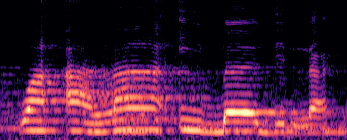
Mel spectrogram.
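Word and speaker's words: وَعَلَى عِبَادِ اللَّهِ: Kemudian ainnya harus dibetulkan. Semua jangan sampai menjadi hamzah. Jadi di sini ada kata-kata wa ala ibadillah. Ini jangan sampai bacanya wa ala ibadillah. Jadi ampun sampai seperti itu.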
